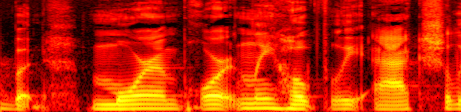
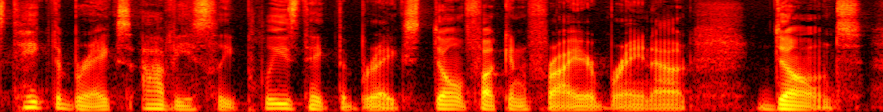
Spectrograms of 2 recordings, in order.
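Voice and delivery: much softer, gentle and earnest; sincere and soft; 5 semitones lower, 10 dB quieter than usual. Real, not acted. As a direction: quietly plead with them, sincerely. Sincere advice after mock quote.

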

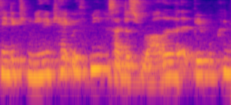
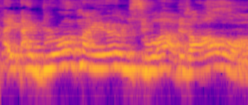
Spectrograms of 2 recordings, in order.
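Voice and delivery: Bill Murray impression; 5 semitones higher, 4 dB louder, slower than usual. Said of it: "Bill Murray ... just stuffing his face".

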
